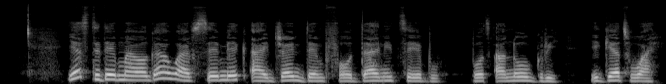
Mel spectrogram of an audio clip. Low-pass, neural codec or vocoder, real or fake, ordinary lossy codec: 19.8 kHz; none; real; AAC, 48 kbps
